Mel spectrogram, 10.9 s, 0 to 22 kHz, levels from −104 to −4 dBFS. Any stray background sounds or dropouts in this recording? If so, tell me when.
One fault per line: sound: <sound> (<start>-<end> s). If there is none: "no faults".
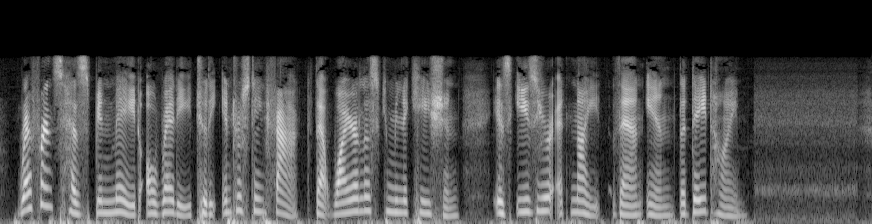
no faults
